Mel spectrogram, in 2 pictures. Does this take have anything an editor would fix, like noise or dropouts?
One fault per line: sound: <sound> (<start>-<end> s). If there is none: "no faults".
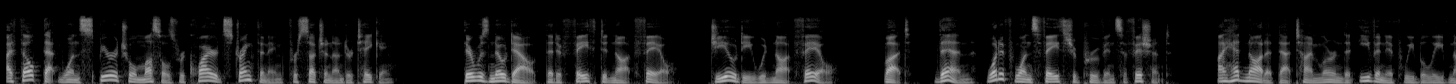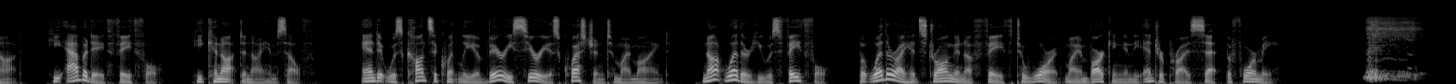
sound: sigh (28.2-28.9 s)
